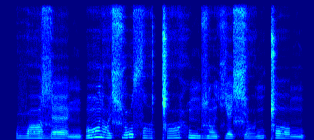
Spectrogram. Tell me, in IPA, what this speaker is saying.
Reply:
v ɑ ɮ æ ŋ | ɔ̃ ɾ ɑ̤ ɕ u sˤ æ̤ ǁ ɑ̤ h ũ ŋ ɮ ɔ̃ ç æ ɕ ɑ̤ ŋ ǁ ɔ ŋ

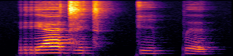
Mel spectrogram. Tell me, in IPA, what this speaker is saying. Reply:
rʲ æ d͡z i t͡s kː i pː ɪ

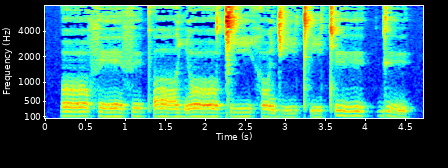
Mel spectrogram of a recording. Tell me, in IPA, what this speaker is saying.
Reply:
ɔ̃ː f ʏː f ʉ pʼ ɔː ʎ ɔ̃ː ǀ iː h ɔ̃ ɟ iː tʼ i tʼ ʉ | ɡ ʉ

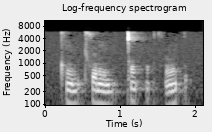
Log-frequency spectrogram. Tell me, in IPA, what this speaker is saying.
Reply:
tʰ ẽ b e ʈ s œ ɾ ẽ b y k ǀ ɔ̃ k q ũ q t͡sʼ õ k

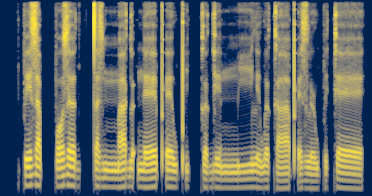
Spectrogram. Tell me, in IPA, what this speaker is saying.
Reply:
p e z a pː ɔ z ɜː ɡ tː a z mː a ɡ œ ʔ n ɛː pʼ ɛː w pʼ i kː œ ɡ eː mː iː l e w œ k aː pʼ ɛ z l ə˞ w p e k ɛː

